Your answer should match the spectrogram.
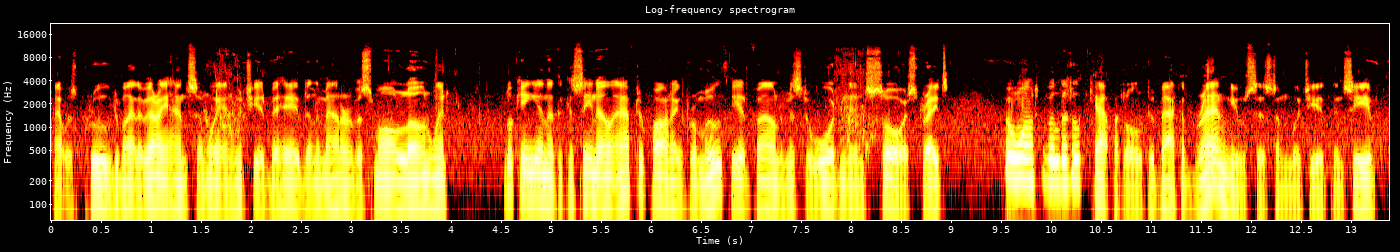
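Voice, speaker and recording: Man, low voice, audiobook narration, literary storytelling, some background noise. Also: animated, a little fast.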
